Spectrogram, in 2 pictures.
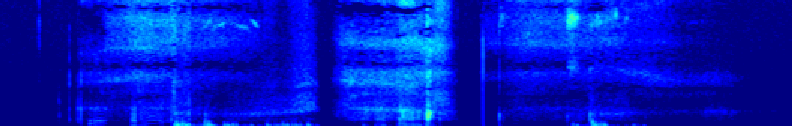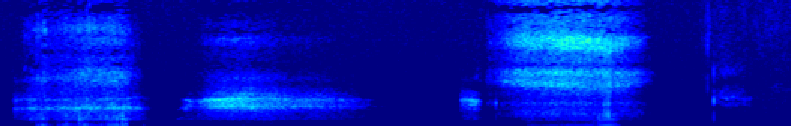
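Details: Person snoring: loud, rattling snores alternating with hissing, whistly breaths, about six in ten seconds, with silent pauses between.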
